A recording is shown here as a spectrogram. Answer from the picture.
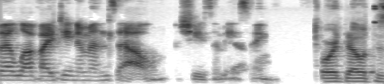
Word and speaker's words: Idina Menzel: I said I love idina menzel she's amazing or a delta z m-- which who said that in the award show adele dazeem he's got the name wrong it was a comment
